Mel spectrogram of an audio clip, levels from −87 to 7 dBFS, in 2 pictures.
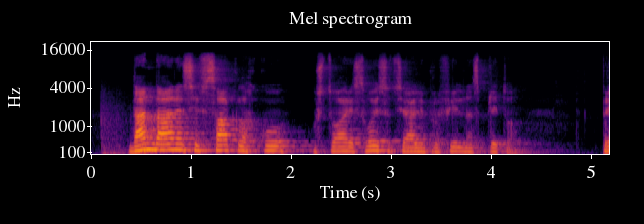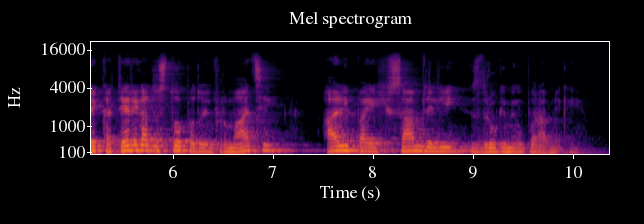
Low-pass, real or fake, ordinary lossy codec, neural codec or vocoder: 14.4 kHz; fake; none; vocoder, 48 kHz, 128 mel bands, Vocos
